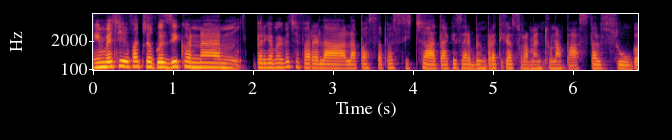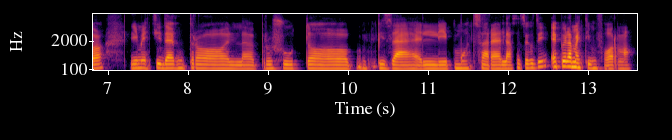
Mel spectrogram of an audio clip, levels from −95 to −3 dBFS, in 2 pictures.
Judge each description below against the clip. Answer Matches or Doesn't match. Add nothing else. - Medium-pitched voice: Matches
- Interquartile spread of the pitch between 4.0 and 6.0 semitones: Doesn't match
